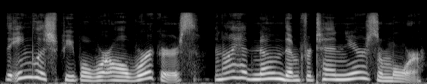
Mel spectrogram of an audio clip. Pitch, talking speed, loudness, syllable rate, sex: 220 Hz, 225 wpm, -15 LUFS, 5.0 syllables/s, female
